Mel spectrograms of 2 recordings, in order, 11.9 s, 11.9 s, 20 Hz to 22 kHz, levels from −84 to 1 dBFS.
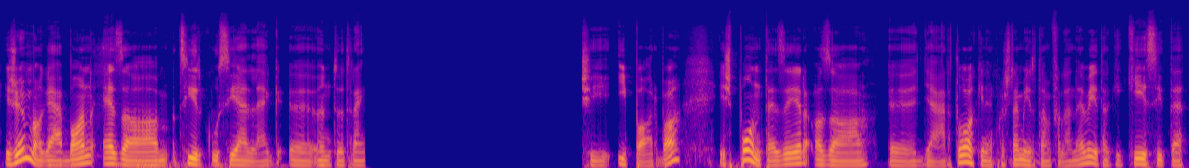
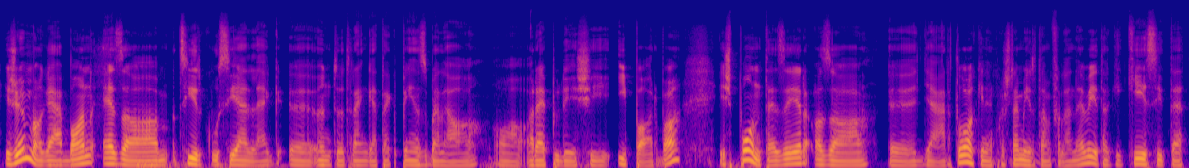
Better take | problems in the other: second | audio cutting out; at 3.5 s for 2 s

